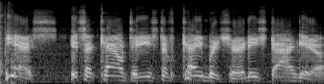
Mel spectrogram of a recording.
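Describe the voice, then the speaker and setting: The pitch sits high. It is delivered in a put-on character voice. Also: moderate pace, lively intonation. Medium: comedy sketch.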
